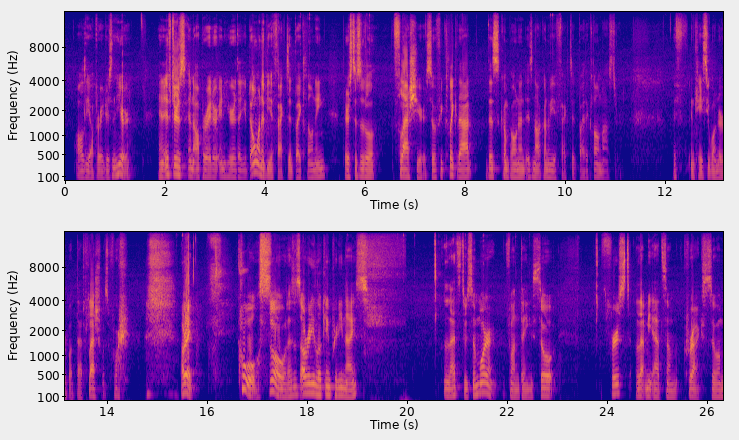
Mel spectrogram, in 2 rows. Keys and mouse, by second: 0.0-0.5 typing, 4.1-4.9 typing, 4.2 click, 4.8 click, 6.1 click, 7.3 middle click, 7.6-8.3 typing, 9.8 click, 14.9-15.7 typing, 15.0 click, 18.7 click, 18.7 right click, 19.9 click, 19.9-22.3 typing, 20.7 right click, 21.2 right click, 21.5 drag, 21.8 click, 22.5 click, 25.5 middle click.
